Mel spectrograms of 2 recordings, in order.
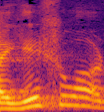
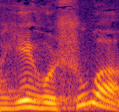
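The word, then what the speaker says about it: Jeshua (ישוע): Dieser Name Jesus heißt nämlich im Hebräischen, da spricht man das entweder Jeshua oder auch Jehoshua aus, und das heißt Yahweh, nämlich der Gott Israels, der Gott, der Himmel und Erde gemacht hat.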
